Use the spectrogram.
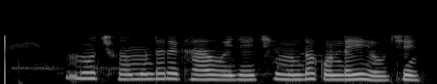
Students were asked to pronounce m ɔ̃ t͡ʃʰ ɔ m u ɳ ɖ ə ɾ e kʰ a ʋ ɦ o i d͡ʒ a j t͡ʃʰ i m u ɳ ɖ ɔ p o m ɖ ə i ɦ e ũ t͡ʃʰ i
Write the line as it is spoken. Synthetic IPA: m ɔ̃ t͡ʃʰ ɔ m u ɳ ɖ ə ɾ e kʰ a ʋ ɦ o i d͡ʒ a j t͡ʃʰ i m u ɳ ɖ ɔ k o ɳ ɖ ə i ɦ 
